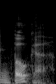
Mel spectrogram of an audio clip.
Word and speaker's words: bokeh: 17 of 40 and I probably should pronounce bokeh the right way which is Boke but uh I don't know I say it kind of quick so sometimes I just say bokeh forgive me all right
